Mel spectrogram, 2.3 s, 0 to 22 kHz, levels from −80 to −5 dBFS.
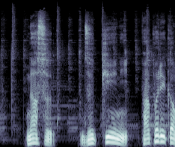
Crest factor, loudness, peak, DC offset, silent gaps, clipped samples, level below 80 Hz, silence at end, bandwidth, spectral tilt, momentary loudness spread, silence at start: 14 dB; -16 LUFS; 0 dBFS; under 0.1%; none; under 0.1%; -42 dBFS; 0 s; 18 kHz; -5 dB/octave; 9 LU; 0.15 s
